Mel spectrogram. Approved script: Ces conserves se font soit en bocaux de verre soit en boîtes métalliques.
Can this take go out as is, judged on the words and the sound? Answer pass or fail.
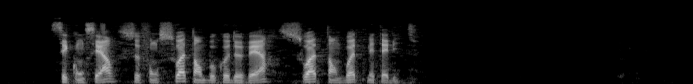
pass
